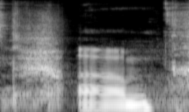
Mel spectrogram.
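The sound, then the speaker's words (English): A single loud sneeze: a breathy, hissing intake, a brief pause, then a strong voiced burst that holds for about half a second before trailing into a soft rush of air. “Bless you.”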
